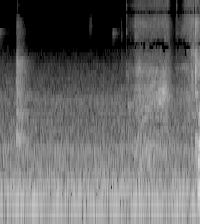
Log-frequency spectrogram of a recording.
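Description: Faint handling sounds over quiet room tone: a wooden ruler and canvas panel being moved on a table, with a brief soft scrape about a third of a second in and a soft rustle near three seconds.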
